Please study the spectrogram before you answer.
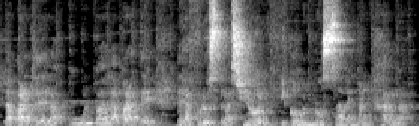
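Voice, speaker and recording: A woman's voice: medium pitch, steady tone, unhurried. A woman guest explaining in an interview, in an explanatory, storytelling manner. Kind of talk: interview talk. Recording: echoey room from far off.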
